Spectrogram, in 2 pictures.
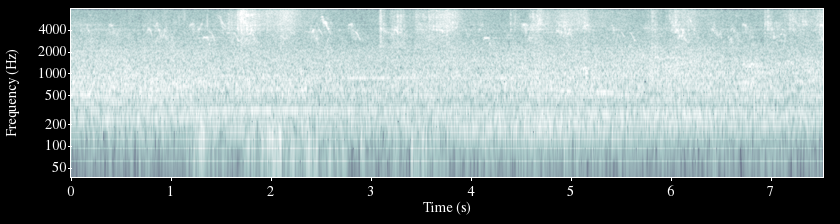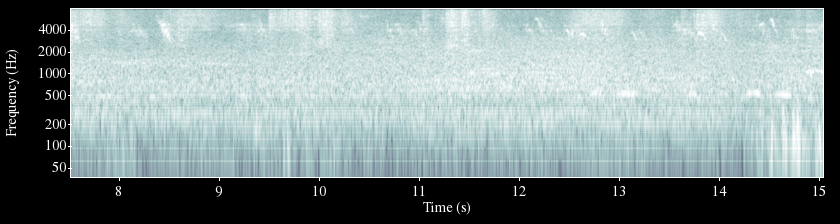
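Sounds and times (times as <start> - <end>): faint outdoor background noise: 0.0 - 15.0
birds chirping and calling: 0.8 - 15.0.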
